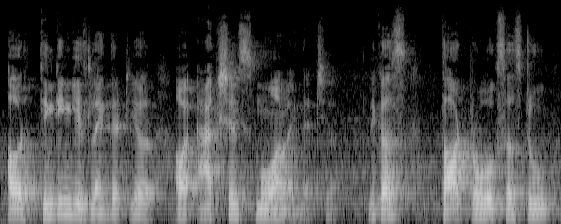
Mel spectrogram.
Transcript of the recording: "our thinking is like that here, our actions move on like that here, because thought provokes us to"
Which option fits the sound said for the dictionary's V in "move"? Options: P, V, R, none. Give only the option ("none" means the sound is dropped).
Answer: none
